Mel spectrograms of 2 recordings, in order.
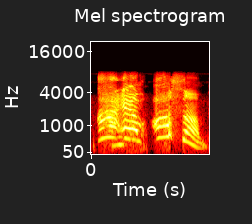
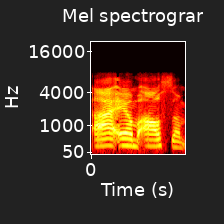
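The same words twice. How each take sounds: First: It is said with real conviction and feeling. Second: It is said flatly, without conviction.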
